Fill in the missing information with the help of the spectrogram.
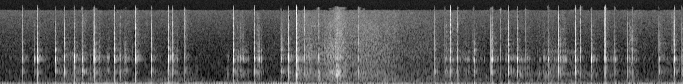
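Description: Long nails tap and scratch on the matte cover of a small paperback manga volume. Rapid, sharp, dry clicks with a light papery ring come in bursts, broken by a softer, hissing scratch near the middle. A steady low rumble sits underneath at a quiet level.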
